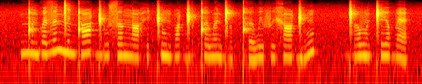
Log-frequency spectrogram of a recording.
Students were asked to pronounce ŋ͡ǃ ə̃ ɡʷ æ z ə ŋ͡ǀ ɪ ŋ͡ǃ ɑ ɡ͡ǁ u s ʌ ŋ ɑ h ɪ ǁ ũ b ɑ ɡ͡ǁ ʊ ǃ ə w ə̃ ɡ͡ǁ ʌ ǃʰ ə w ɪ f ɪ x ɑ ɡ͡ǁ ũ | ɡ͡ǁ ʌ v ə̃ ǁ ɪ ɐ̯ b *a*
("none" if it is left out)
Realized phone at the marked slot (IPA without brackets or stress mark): æ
